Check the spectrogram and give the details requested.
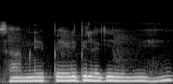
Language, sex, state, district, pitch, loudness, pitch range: Hindi, male, Delhi, New Delhi, 170 Hz, -14 LUFS, 165-175 Hz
